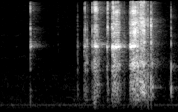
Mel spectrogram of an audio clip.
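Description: Fiber splice tray being pressed down onto the closure's organizer and held under a strap: a sharp click, then about a second of rubbing and scraping with small clicks as the tray and strap are worked into place.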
